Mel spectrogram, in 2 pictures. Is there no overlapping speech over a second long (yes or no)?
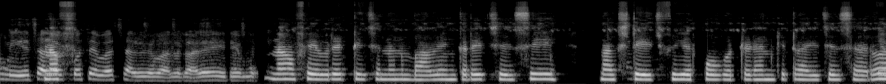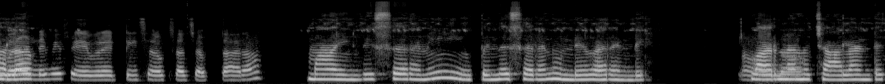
yes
